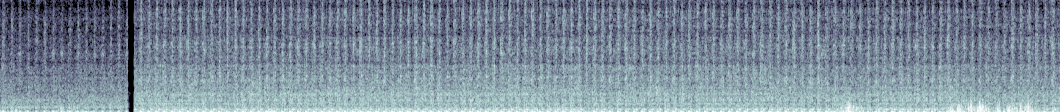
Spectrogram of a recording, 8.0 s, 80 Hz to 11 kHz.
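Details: 1970 Bolens 1253 garden tractor, single-cylinder, warmed up after first run in years on a drive: steady thump under load, revs climb sharply when load removed, possible governor problem; occasional blue smoke suggests valves may need work.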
